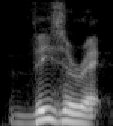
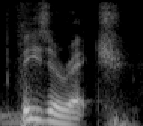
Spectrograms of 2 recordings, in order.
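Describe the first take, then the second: First: The name ends with a hard k sound. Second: The name ends with a ch sound.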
